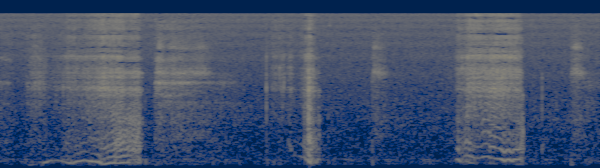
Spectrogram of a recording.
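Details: Sleeping dog giving two long, rasping, wavering snores several seconds apart with a quiet snort between them. Dog snoring.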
